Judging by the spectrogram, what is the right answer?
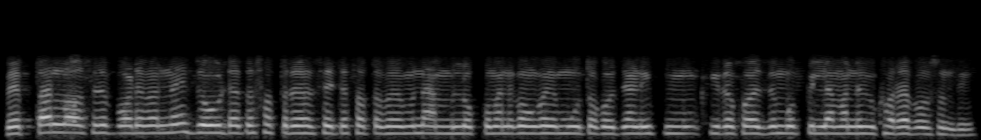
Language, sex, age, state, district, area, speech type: Odia, male, 18-30, Odisha, Nayagarh, rural, conversation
